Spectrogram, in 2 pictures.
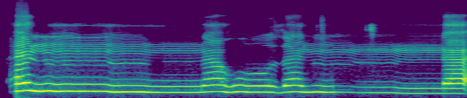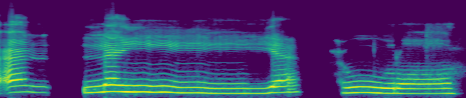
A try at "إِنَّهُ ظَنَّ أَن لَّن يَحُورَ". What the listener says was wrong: یحور، را کی زبر ختم ہو جائے گی نا، ایک زبر ہے نا. انہ ظن ان لن یحور. ال پہ دیر نہیں لگے گی، لائن پہ دیر لگے گی. انہ ظن ان لن یحور.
